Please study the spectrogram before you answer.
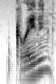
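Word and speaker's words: Groening: animated show futurama and matt greening i think is how they pronounce it or he pronounces it which is really the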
